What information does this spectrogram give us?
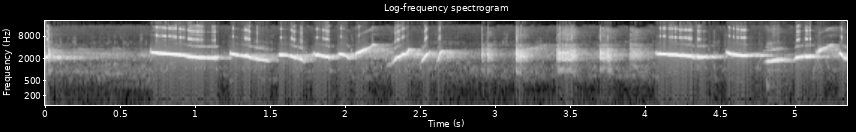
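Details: Caged-bird training song of the white-rumped shama: long sliding whistles falling and rising, then a series of loud harsh buzzy notes, ending with more looping whistled slurs.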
